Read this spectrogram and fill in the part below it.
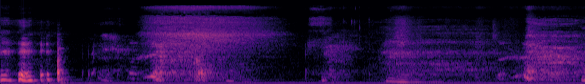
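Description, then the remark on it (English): Slow, deep breaths drawn in and pushed out, a few long airy inhales and exhales in a steady rhythm, with brief bits of voice at the start. “Keep breathing.”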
